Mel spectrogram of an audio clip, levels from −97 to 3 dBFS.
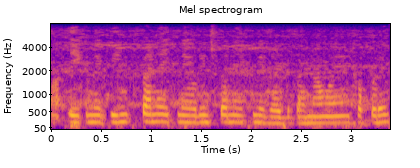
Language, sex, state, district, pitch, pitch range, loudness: Hindi, female, Bihar, Samastipur, 200 Hz, 190-205 Hz, -19 LUFS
